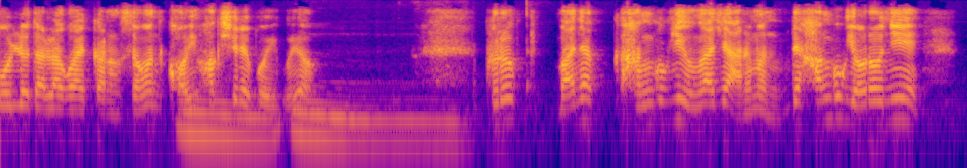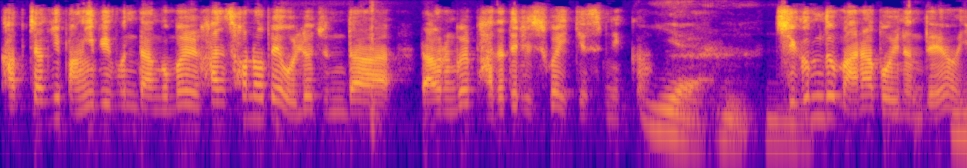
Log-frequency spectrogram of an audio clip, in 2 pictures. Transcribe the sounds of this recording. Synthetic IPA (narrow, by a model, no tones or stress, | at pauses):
oʎːʌdaɭːaɡohaɭk͈anɯŋs͈ʌŋɯnkʌiɸwak̚ɕ͈iɾɦe̞boiɡujo | kɯɾʌkmaɲaɡ̚hanɡuɡiɯŋɦad͡ʑianɯmjʌnkɯnde̞hanɡuɡjʌɾoɲikap̚t͡ɕ͈aɡipaŋibibundaŋɡɯmɯɭhansʰʌnʌbe̞oʎːʌd͡ʑunda | ɾanɯnɡʌɭpadadɯɾiɭs͈uɡait̚k͈e̞s͈ɯmɲik͈ajet͡ɕiɡɯmdomanɦaboinɯnde̞jo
